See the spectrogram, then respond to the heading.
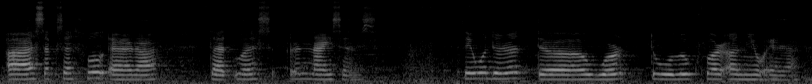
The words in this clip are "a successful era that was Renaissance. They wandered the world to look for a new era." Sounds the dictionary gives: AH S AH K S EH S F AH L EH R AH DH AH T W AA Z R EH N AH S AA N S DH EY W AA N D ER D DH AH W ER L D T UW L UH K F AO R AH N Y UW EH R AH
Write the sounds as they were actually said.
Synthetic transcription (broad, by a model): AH S AH K S EH S F AH L EH R AH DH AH T W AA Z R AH N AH S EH N S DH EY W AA D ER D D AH W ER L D T UW L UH K F AO R AH N Y UW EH R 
